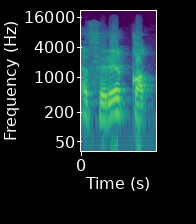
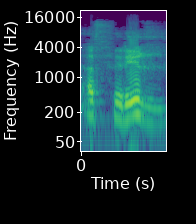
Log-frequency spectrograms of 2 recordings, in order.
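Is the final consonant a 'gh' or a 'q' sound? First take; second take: q; gh. First: The final consonant is a 'q' sound. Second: The final consonant is a 'gh' sound. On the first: The speaker calls it wrong. "قاف اینطوری میشه افرق که این غلطه" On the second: The speaker calls it right. "صدای اون با قاف فرق میکنه"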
